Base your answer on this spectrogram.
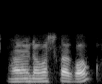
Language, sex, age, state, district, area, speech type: Assamese, male, 30-45, Assam, Golaghat, urban, conversation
